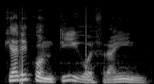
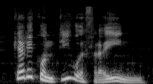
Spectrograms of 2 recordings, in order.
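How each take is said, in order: First: Said in the usual way. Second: Indignant God. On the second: Acted. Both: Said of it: "Dios así como indignado".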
